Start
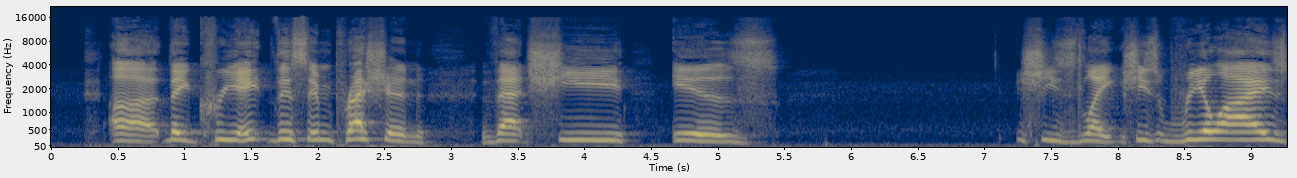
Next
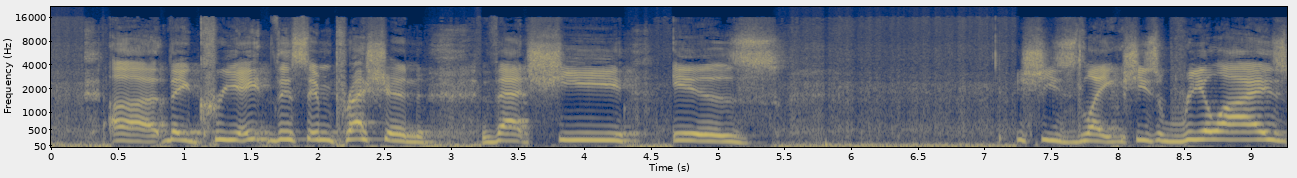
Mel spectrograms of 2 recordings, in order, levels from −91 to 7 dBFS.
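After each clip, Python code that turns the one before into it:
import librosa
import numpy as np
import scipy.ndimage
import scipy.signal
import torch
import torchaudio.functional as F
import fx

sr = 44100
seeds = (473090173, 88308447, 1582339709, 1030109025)

y = fx.bass_treble(x, sr, bass_db=3, treble_db=8)
y = fx.env_flatten(y, sr, amount_pct=70)
y = F.gain(torch.from_numpy(y), -2.5).numpy()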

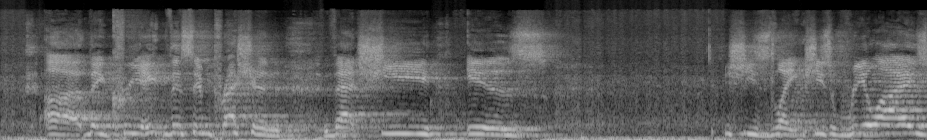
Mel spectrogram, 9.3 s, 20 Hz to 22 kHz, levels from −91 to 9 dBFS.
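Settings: y = fx.chorus_voices(x, sr, voices=6, hz=0.72, base_ms=13, depth_ms=2.6, mix_pct=40)
y = fx.rev_plate(y, sr, seeds[0], rt60_s=1.7, hf_ratio=0.45, predelay_ms=90, drr_db=8.0)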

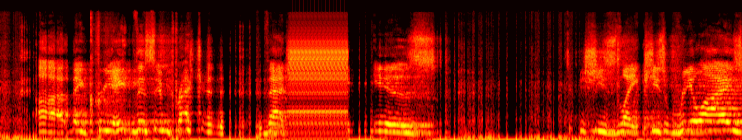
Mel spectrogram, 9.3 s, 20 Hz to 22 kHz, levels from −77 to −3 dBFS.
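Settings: y = fx.buffer_glitch(x, sr, at_s=(3.6,), block=2048, repeats=15)
y = fx.transformer_sat(y, sr, knee_hz=280.0)
y = F.gain(torch.from_numpy(y), -3.0).numpy()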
